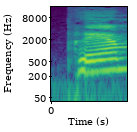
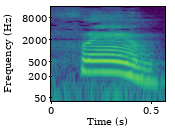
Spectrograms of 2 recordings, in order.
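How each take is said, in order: First: फ्रेम with an aspirated ph, as "phrem", said higher and louder; the teacher's wrong take of फ्रेम, with ph; wrong pronunciation. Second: फ्रेम with an f sound, as "frem"; the correct फ्रेम: the lips make an f, "frem"; फ्रेम as "frem", with the nukta f; correct pronunciation. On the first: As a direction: stress the wrong way: फ्रेम as "phrem", with a puff of air after the p. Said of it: "फ्रेम नहीं". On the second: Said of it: "उसका उच्चारण होगा फ्रेम". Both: Shown as a demonstration.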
